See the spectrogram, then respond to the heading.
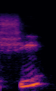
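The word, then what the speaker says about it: sidhe: Um and it's spelled si th which in Irish is she.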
